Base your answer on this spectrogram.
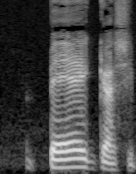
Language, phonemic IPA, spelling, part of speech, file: Navajo, /péːkɑ̀ʃìː/, béégashii, noun, Nv-béégashii.ogg
- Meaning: 1. cow 2. cattle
